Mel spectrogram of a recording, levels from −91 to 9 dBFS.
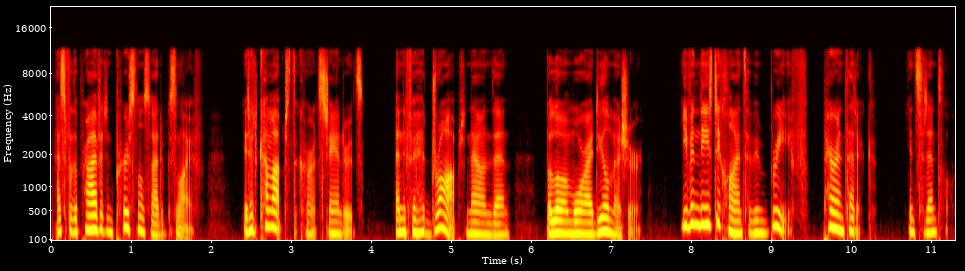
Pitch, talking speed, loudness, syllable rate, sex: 190 Hz, 205 wpm, -19 LUFS, 6.8 syllables/s, female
